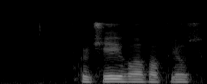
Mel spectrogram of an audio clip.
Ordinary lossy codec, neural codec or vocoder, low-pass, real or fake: Opus, 32 kbps; none; 7.2 kHz; real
